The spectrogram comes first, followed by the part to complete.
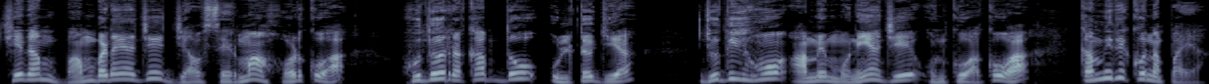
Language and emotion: Santali, disgusted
